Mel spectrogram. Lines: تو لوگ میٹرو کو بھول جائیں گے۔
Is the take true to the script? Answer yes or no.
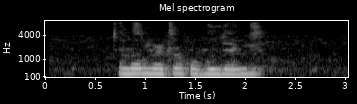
yes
